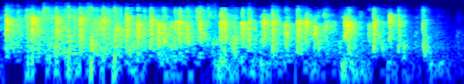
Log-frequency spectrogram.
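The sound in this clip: An audience at a recovery group meeting applauds to welcome a speaker: dense, brisk clapping from many hands holds steady for about six seconds, then thins out and stops.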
